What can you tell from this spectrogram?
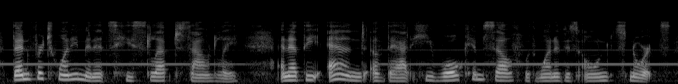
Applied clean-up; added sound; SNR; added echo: none; Wind instrument, woodwind instrument; 17 dB; none.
